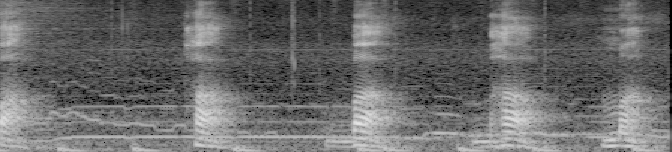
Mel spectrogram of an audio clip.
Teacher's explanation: तो जब हमारी जिह्वा अथवा ये ओष्ठ आपस में स्पर्श, आपस में टच होते हैं, तब हम बोल पाते हैं पा, फा, बा, भा, मा। बिना दोनों होठों को मिलाए आप पा फा बा भा मा का उच्चारण नहीं कर सकते, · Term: पवर्ग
